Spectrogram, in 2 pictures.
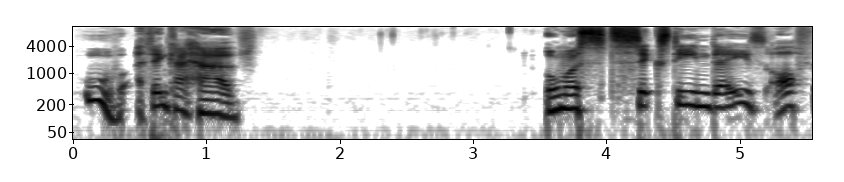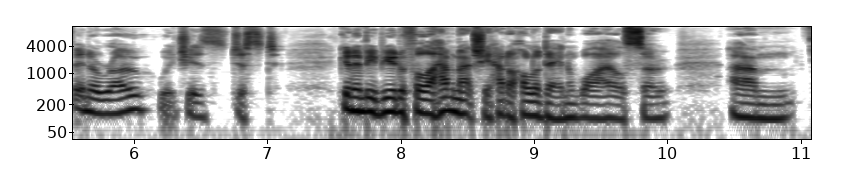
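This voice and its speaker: A man from Ireland, talking casually and unscripted to his subscribers as a podcast host, in a rambling, self-deprecating way. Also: medium pitch. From Ireland, born in London and raised in Limerick from age eight. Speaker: podcast host and content creator.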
